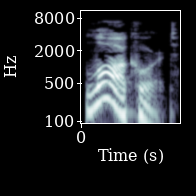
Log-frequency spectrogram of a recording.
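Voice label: "lawcourt", British English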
